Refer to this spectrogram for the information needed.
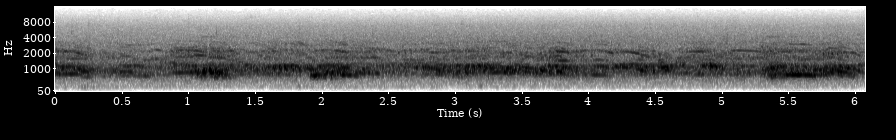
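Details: Cranes flying south over Navarra, Pyrenees, on 1 November 2017, circling and regrouping overhead. A loud, unbroken chorus of overlapping rolling trumpet notes from many birds, with a few higher, clearer calls standing out.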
